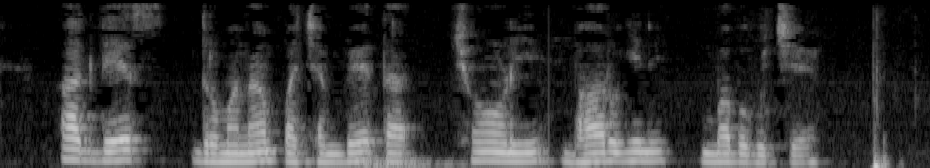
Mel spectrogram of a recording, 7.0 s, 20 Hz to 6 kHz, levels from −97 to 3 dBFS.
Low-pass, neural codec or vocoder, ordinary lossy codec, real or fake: 5.4 kHz; none; MP3, 24 kbps; real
